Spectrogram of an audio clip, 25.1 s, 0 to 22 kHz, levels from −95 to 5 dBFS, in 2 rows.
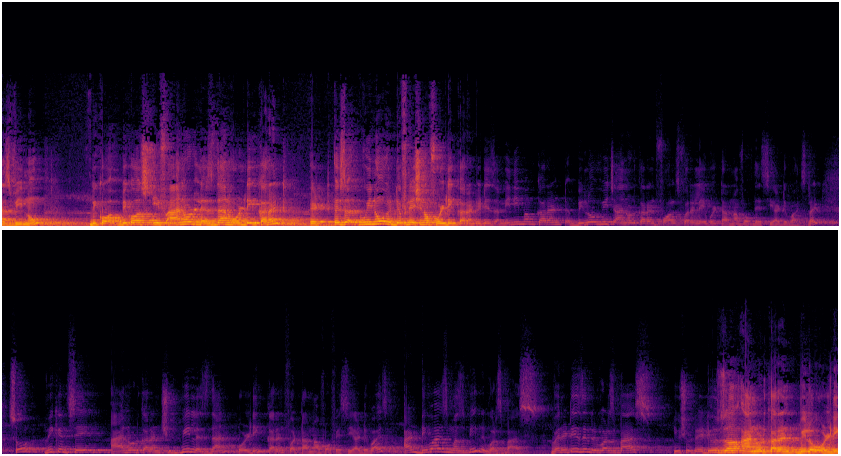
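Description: From 6.62 to 7.44 s a rapid ticking rides on the sound as it falls by about 25 dB, and again from 23.00 to 23.49 s, faster, as it rises by about 25 dB. This is zipper noise: the level moves in unsmoothed 2 dB jumps, each leaving a small click.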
